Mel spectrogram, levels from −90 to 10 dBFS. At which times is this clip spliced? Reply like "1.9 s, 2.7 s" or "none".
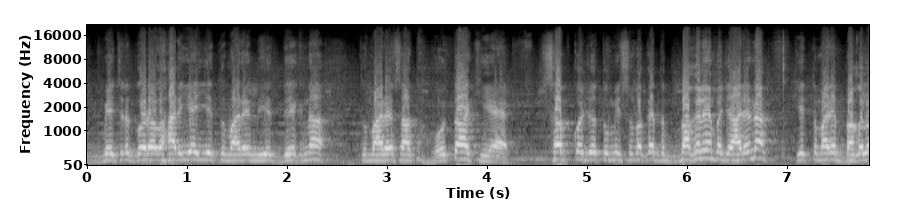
4.4 s

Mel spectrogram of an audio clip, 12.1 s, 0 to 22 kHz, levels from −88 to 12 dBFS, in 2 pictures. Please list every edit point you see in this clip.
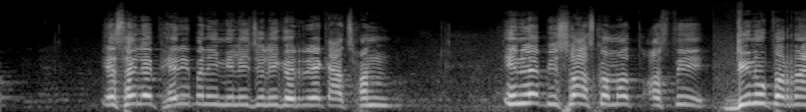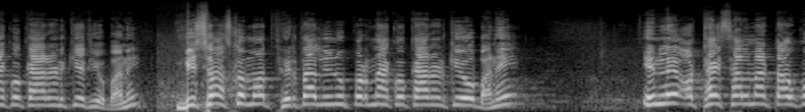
5.3 s, 7.2 s

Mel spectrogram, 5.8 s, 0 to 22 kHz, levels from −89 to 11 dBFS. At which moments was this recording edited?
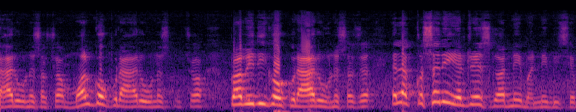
none

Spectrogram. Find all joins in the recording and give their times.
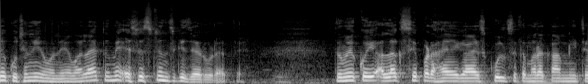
none

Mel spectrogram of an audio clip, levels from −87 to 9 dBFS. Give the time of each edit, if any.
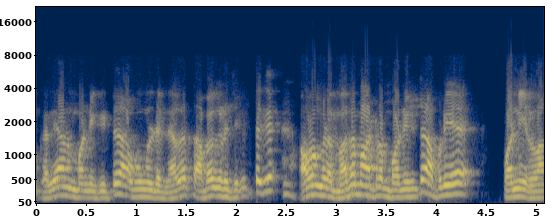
none

